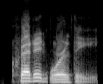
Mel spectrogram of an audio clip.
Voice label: "creditworthy", American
